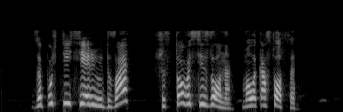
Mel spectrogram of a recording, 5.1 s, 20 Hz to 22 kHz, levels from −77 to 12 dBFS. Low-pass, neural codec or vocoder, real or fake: 7.2 kHz; none; real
